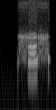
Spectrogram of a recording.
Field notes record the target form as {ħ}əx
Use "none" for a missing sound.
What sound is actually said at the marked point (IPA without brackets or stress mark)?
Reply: x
